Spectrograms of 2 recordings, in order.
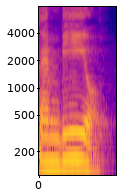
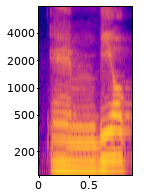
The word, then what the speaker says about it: envió: su voluntad número tres aquí puse la palabra envío envió no es envío envió con acento en la o quién te puede enviar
